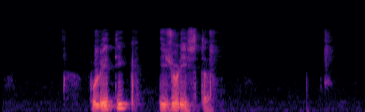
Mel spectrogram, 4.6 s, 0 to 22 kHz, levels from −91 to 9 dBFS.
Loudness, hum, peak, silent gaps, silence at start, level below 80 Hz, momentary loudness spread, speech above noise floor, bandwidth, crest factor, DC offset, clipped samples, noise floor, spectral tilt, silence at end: -28 LUFS; none; -12 dBFS; none; 1.15 s; -60 dBFS; 17 LU; 50 dB; 7.8 kHz; 20 dB; under 0.1%; under 0.1%; -76 dBFS; -7 dB/octave; 1.9 s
